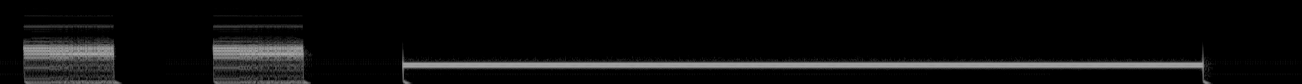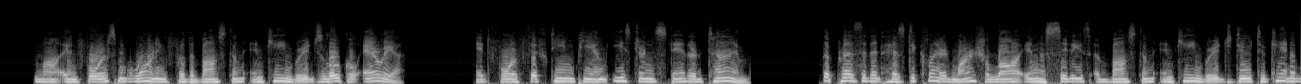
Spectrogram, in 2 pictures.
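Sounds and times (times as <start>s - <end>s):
steady two-tone alert signal: 2.2s - 3.1s.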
